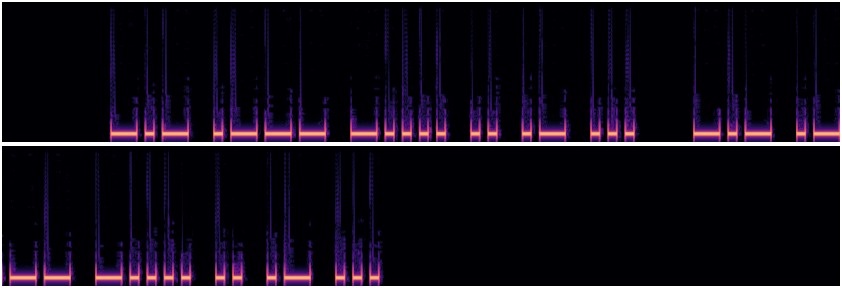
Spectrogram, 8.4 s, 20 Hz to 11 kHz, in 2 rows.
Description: Morse code, heard as a keyed tone, about 28 wpm, 700 Hz. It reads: KJ6IAS KJ6IAS
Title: USA Call Signs Repeated 2x 28wpm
